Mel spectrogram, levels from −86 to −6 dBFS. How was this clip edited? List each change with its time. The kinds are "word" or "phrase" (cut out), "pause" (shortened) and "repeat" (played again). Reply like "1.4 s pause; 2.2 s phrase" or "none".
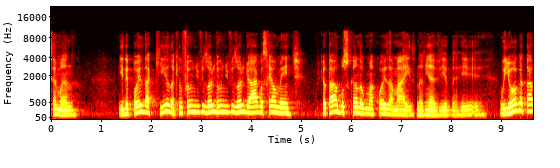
3.3 s repeat

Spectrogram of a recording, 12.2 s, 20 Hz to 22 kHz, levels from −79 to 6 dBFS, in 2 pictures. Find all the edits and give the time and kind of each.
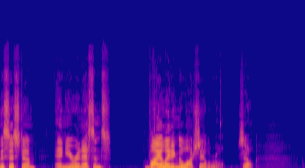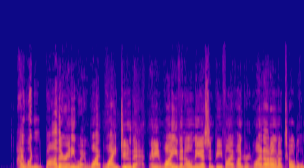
none

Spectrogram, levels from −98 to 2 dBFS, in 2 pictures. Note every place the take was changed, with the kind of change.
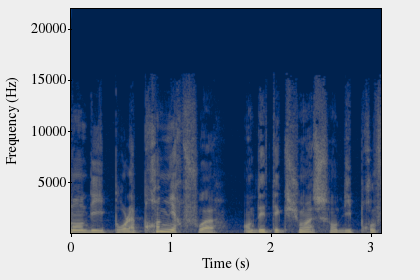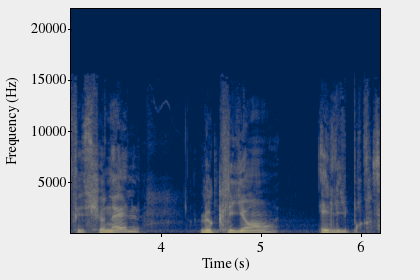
none

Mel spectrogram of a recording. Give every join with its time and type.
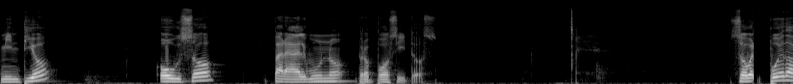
3.5 s phrase

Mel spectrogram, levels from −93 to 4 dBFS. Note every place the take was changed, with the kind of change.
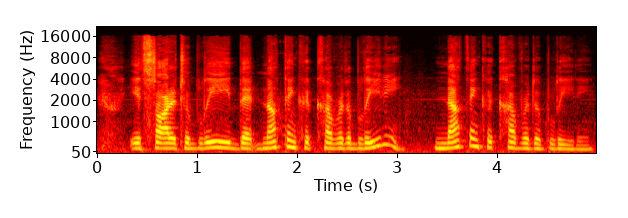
3.3 s word

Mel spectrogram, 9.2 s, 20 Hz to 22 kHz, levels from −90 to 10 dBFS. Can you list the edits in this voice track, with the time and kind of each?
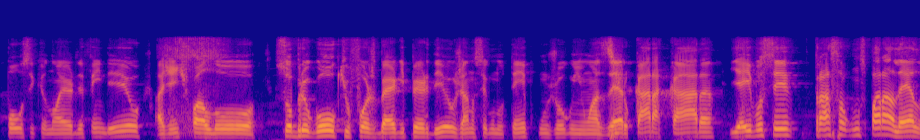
1.5 s pause; 2.7 s pause; 7.2 s pause

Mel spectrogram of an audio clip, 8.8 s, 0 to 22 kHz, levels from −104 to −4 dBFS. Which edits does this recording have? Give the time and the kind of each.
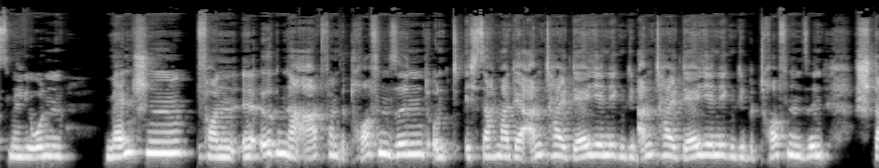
2.0 s word; 3.4 s word; 6.4 s repeat

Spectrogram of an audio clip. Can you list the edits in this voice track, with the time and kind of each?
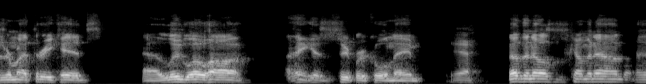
none

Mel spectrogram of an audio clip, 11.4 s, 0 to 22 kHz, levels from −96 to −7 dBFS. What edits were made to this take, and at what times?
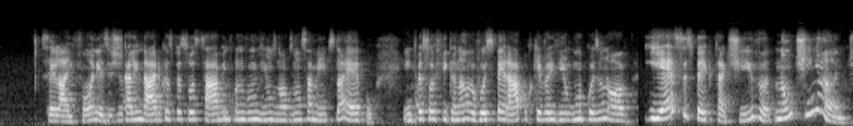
1.6 s word; 5.5 s word; 8.5 s pause

